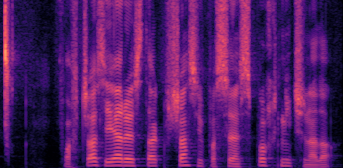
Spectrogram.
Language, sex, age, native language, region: Slovenian, male, 12-17, Slovenian, Drava region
